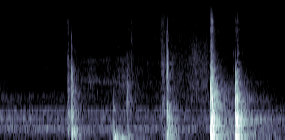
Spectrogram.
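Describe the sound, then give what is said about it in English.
Six dull knocks on a padded door, spaced unevenly, the later ones louder and firmer, over a faint steady background hum. No one speaks. “Oh, these padded doors are such a pest.”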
